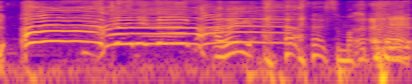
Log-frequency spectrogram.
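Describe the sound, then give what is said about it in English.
A person screams loudly, a string of strained, high-pitched wails rising and falling in quick succession for about three seconds with no pause. “scream for me, because with Johnny Depp, throats will hurt. Like, if you keep shouting talaga.”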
